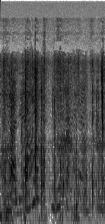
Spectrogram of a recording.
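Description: Horses' hooves clopping at a walk on a stony trail, a string of irregular sharp knocks, with low voices alongside.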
